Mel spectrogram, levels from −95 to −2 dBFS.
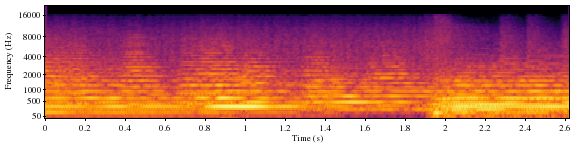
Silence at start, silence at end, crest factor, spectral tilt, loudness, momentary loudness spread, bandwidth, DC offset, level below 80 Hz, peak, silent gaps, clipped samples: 0 s; 0 s; 12 dB; -6.5 dB/octave; -14 LUFS; 7 LU; 11.5 kHz; under 0.1%; -38 dBFS; 0 dBFS; none; under 0.1%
